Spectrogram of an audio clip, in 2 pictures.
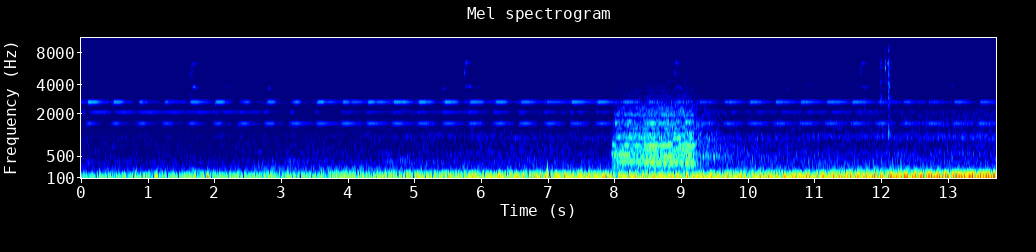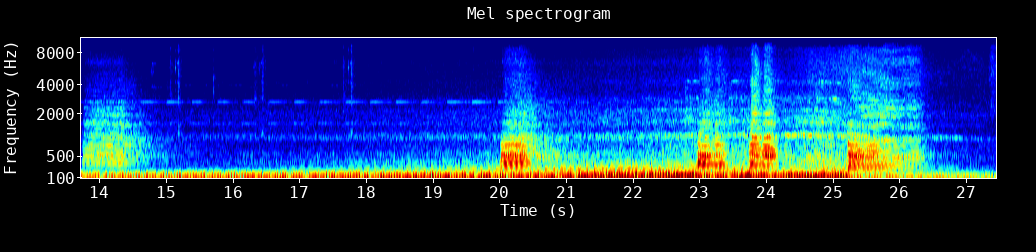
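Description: BNSF diesel freight locomotive approaching and passing with its chord horn sounding: long blasts about every six seconds, then two short blasts and a final long one near the end. Underneath, the engine and wheels rumble, growing steadily louder as the train draws near and peaking as the locomotive goes by.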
